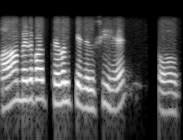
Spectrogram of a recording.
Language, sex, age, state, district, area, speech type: Hindi, male, 60+, Uttar Pradesh, Azamgarh, rural, conversation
